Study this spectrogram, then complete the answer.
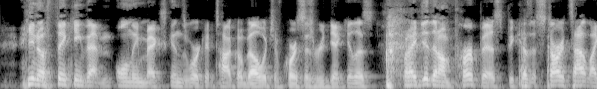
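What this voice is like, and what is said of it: Usual voice. Nothing is said of it.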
